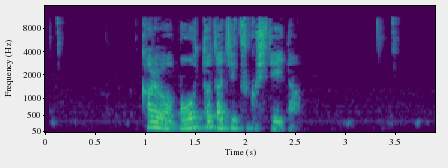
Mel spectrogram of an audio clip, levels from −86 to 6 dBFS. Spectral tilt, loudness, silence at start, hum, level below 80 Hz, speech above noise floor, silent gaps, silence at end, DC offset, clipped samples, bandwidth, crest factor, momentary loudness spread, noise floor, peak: -3.5 dB/octave; -21 LUFS; 0.1 s; none; -62 dBFS; 49 dB; none; 0.4 s; under 0.1%; under 0.1%; 11.5 kHz; 20 dB; 19 LU; -70 dBFS; -4 dBFS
